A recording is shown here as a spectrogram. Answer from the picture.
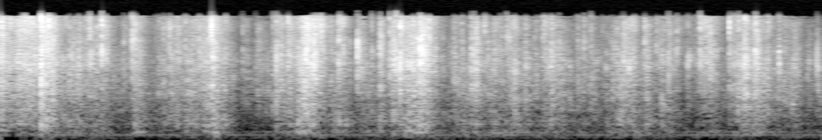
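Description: Clear plastic bag around a folded T-shirt crinkling irregularly as hands grip and handle it.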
